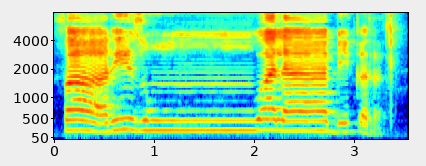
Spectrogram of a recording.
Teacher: वक़फ़ करेंगे तो दो पेश ख़त्म हो जाएंगी, रा को साकिन पढ़ा जाएगा।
